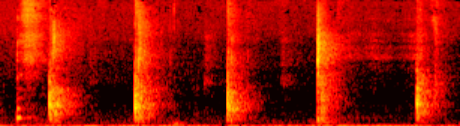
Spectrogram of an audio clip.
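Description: Footsteps descend a narrow staircase, a steady series of firm thuds spaced under a second apart, each with a short scuff.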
